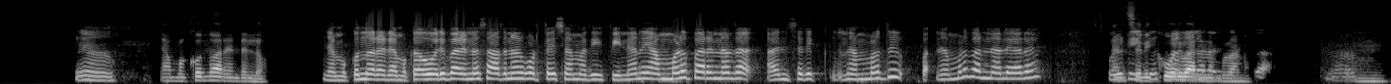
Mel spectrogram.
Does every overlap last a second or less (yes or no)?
no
